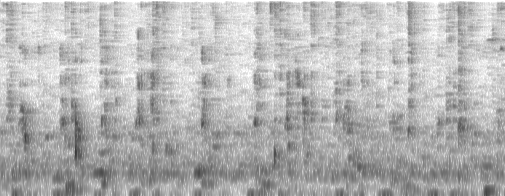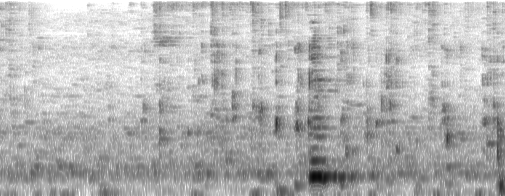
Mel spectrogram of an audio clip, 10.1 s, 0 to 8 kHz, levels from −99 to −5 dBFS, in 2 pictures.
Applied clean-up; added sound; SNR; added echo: classical method WPE with log-MMSE.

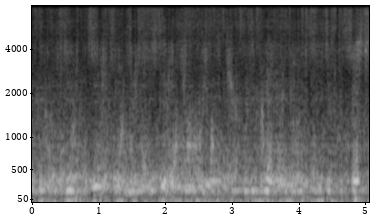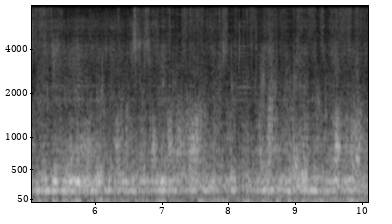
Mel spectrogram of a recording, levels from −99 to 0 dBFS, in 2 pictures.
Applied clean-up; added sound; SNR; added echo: neural separator model SepFormer DNS4.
